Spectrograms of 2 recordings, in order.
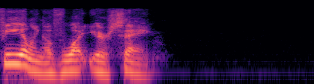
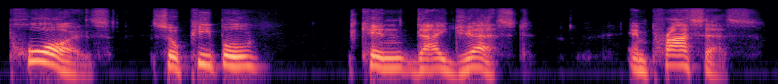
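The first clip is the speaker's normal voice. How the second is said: slow, deliberate, pausing between phrases; slow with pauses; much slower than usual. Shown as a demonstration. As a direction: let each phrase land before the next. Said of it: "is that you don't pause".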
